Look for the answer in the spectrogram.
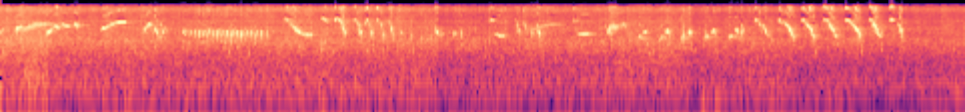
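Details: Master song of a canary in the ngeriwik style, meant for young canaries learning to sing: a buzzy, sustained high note opens, followed by varied twittering phrases and a fast run of repeated descending strokes.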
